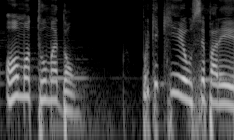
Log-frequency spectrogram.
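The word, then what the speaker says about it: ὁμοθυμαδόν: A palavra grega, a palavra reunidos, nesse caso aqui, é uma palavra grega que pronunciada é homotumadom.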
